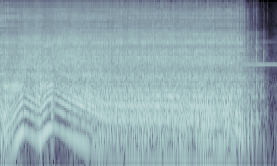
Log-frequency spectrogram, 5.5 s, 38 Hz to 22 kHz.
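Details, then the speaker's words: Old STIHL 026 chainsaw that sat about 10 years, just started after carburetor adjustment: blips up and down, then holds a harsh, rattly high rev before cutting out; compression feels awful. Diagnosis is a scored piston and cylinder. "But the compression does not feel good at all, guys. It feels awful. I'm totally shocked it started."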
